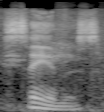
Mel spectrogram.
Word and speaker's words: Samus: Sora and Jessica along with popular opinion is pronounced Samus so that is the character's name amazing and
